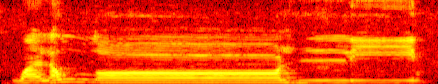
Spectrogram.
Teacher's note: வலவ், லா சொல்லும் போது நுனி நாக்கு மேல போய் டச் பண்ணணும். வாது சொல்லும் போது நம்முடைய நாக்கினுடைய ஓரம் வந்து மேற்கடவாய் பற்களோட வேர் பக்கம் போகணும். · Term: வாதோடைய மஹ்ரஜை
